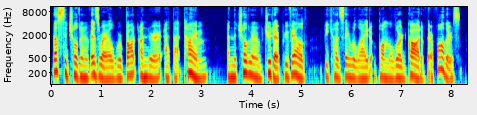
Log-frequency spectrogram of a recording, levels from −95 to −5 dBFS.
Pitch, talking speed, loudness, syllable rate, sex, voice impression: 160 Hz, 195 wpm, -21 LUFS, 5.4 syllables/s, female, feminine, adult-like, tensed, slightly powerful, slightly hard, clear, intellectual, slightly sincere, unique, slightly sharp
